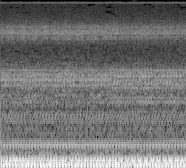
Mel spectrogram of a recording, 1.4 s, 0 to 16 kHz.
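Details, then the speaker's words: 1989 Eldorado Ford motorhome, key on: the in-tank electric fuel pump gives a steady hum with a low, even pulsing buzz and keeps running even though it was thought disconnected, but the fuel pressure gauge does not move; the pump runs without building pressure. "It's still moving, it's still turning, but the gauge is not moving, and the pump is still humming."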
